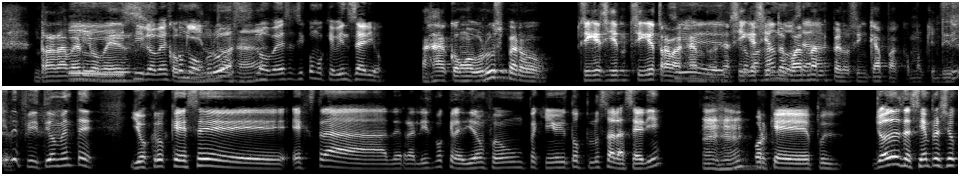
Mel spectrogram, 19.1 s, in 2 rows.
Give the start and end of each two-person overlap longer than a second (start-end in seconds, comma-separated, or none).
0.6-2.8, 6.6-8.4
